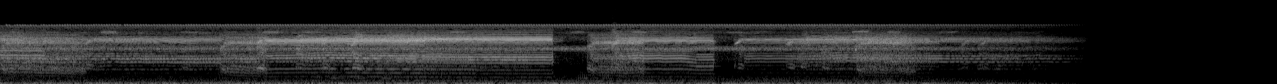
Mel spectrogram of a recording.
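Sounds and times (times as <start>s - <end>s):
Eastern narrow-mouthed toad calling: 0.0s - 10.9s.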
